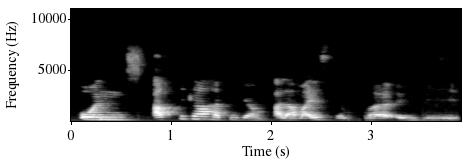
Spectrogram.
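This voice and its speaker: A woman with an unremarkable speaking voice at medium pitch. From northern Germany, near Hamburg. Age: young. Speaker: volunteer returning from abroad. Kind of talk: interview. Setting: remote call from home.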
